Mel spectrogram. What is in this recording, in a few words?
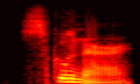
"schooner", American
